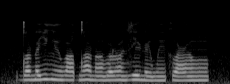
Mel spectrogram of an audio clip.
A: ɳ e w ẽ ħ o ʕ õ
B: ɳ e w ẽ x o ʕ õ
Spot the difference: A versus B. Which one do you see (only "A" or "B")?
B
